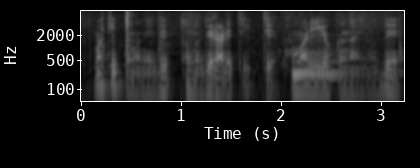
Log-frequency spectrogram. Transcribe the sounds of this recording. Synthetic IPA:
makʲit̪ːe̞mo̞ne̞d̪ed̪̥õ̞nd̪õ̞d̪e̞ɾaɾe̞t̪ʰe̞̰it̪e̞̰amːaɾʲijo̞kɯ̟naino̞d̪e̞

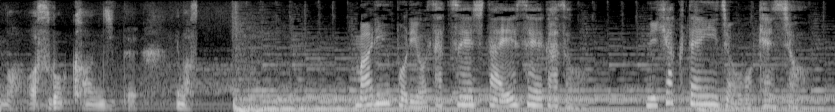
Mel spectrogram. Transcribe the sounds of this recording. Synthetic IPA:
ma̰βasɨɡo̞kɯ̟̥kʰãɲd͡ʑit̪ʰe̞ | imas | maɾʲiːpo̞ɾʲio̞sat͡sɨe̞ːɕi̥t̪ae̞ːse̞ːɡazo̞ːɲ̟içakɯ̟̥t̪ẽ̞ɰ̃iʑo̞ːokẽ̞ɰ̃ɕo̞ː

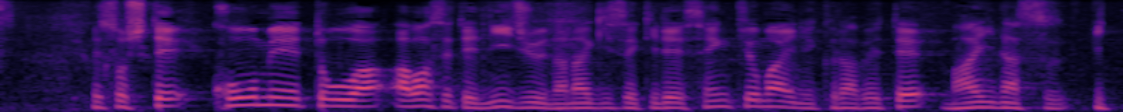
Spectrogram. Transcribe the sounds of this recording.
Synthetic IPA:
eso̞ɕi̥t̪e̞kʰo̞ːme̞ːt̪o̞ːβaʔaβase̞t̪e̞ɲ̟iʑɨːnanaɡʲis̬e̞kʲid̪e̞sẽ̞ŋkʲo̞mae̞ɲ̟ikɯ̟ɾabe̞t̪e̞mainasɨit̪ː

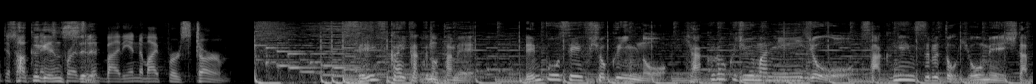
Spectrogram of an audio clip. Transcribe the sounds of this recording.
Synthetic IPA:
sakɯɡẽsɨɾɯbaðiɛ̃ndʌaɪfə˞stʰə̃˞m | se̞ːɸɯ̟̥kaikakɯ̟no̞t̪ame̞̰ɾẽ̞mpo̞ːse̞ːɸɯ̟̥ɕo̞kɯ̟ĩnːo̞̰çakɯ̟ɾo̞kɯ̟ʑɨːmãɲ̟ːĩɰ̃iʑo̞ːo̰sa̰kɯ̟ɡẽ̞ɰ̃sɨɾɯ̟t̪o̞̰ço̞ːme̞ːɕi̥t̪a̰

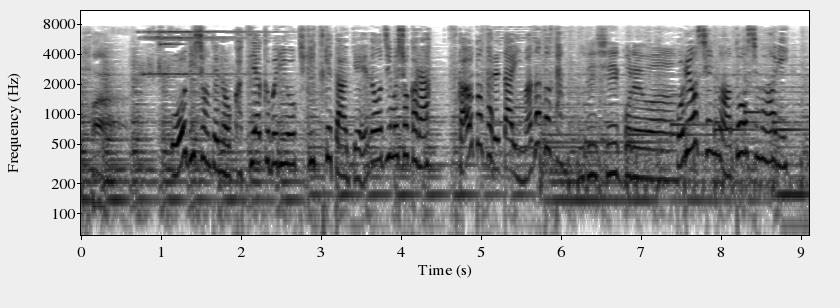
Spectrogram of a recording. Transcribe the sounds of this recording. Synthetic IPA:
oːd̪ʲiɕõ̞nd̪e̞no̞kat͡sɨjakɯ̟bɯ̟ɾʲio̞kʲi̥kʲit͡sɨ̥ke̞t̪aɡe̞ːno̞ːd͡ʑimɯ̟ɕo̞kaɾa | sɨ̥kaɯ̟t̪o̞saɾe̞t̪aimazat̪o̞sãɴɯɾeɕiːko̞ɾe̞βaɡo̞ɾʲo̞ːɕĩnːo̞at̪o̞ːɕimo̞aɾʲi

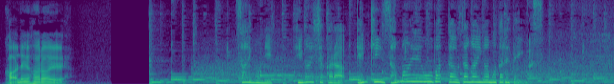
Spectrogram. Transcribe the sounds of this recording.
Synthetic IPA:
kʰa̰neɦaɾaḛ | saiɡo̞ɲ̟ikʲiɡaiɕakaɾaɡ̥ẽ̞ŋkʲĩɰ̃sãmːãɰ̃ẽ̞ɰ̃oɯbat̪ːaɯ̟t̪aɡaiɡamo̞t̪aɾe̞t̪e̞ḭma̰sɨ̥

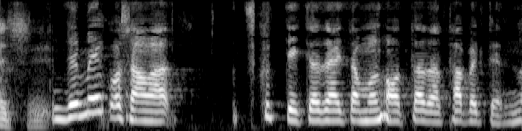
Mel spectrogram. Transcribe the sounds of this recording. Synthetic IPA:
iɕḭd̪e̞me̞ːko̞sãɰ̃βa | t͡sɨ̥kɯ̟t̪ːe̞it̪ad̪ait̪amo̞no̞ːt̪ad̪at̪abe̞t̪ẽ̞nː

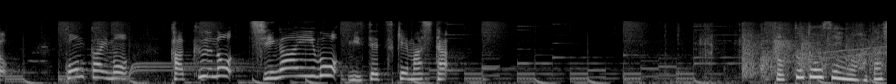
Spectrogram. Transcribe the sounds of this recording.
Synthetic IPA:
kõ̞ŋkaimo̞kakɯ̟no̞t͡ɕiɡaiβo̞mʲise̞t͡sɨ̥ke̞maɕi̥t̪a | so̞t̪ːo̞t̪o̞ːsẽ̞ɰ̃ohat̪a

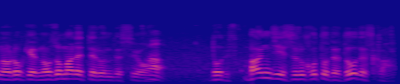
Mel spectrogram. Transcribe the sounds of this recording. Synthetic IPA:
ono̞ɾo̞ke̞no̞zo̞maɾe̞t̪e̞ɾɯ̟̃nd̪e̞sɨjo̞ | d̪bãɲ̟d͡ʑisɨɾɯ̟ko̞t̪o̞d̪e̞d̪o̞ːd̪e̞sɨ̥ka

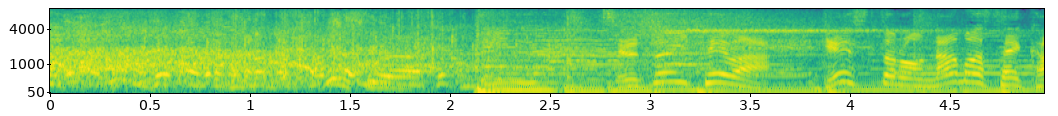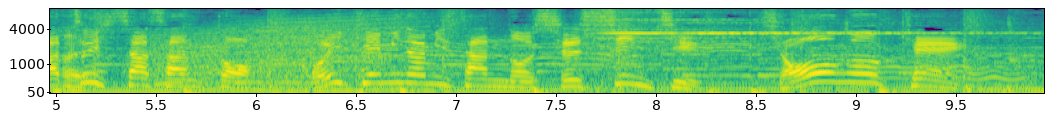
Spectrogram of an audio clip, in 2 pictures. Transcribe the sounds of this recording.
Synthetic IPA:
t͡sɨzɨit̪e̞βa̰ | ɡe̞sɨ̥t̪o̞no̞namase̞kat͡sɨçi̥sasãnt̪o̞ | oike̞mʲinomʲisãnːo̞ɕɨɕːĩɲt͡ɕiɕo̞ːŋokːẽ̞ŋ

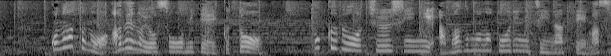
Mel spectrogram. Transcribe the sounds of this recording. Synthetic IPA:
ko̞no̞at̪ono̞ʔame̞no̞jo̞so̞ːmʲit̪e̞ikɯ̟t̪o̞ | bokɯ̟bɯ̟o̞t͡ɕɨːɕĩɲ̟ːiʔamaɡɯ̟mo̞no̞t̪o̞ːɾʲimʲit͡ɕiɲ̟inat̪ːe̞imasɨ̥

